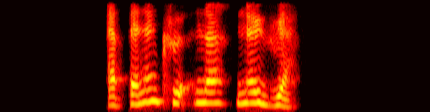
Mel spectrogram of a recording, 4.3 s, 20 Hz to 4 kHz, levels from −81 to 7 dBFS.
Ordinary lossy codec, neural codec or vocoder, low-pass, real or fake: AAC, 32 kbps; codec, 16 kHz, 2 kbps, FreqCodec, smaller model; 3.6 kHz; fake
